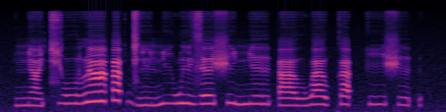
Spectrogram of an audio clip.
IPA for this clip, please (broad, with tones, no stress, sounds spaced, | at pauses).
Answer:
ɲ ã˨ t͡ɕ o˦ ʊ̯ l ã˦ ʔ ä˦ ʔ d͡ʑ ĩ˨ ɲ i˦ w ĩ˦˨ z ɛ˦ ʃ i˦˨ ɲ e˦ ɪ̯ ʔ a˨ ʊ̯ w a˦˨ ʊ̯ k ä˦ ʔ k i˦ ʃ ɪ˦ ʔ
